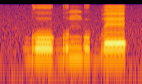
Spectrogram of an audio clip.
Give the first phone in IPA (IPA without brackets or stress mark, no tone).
ɡ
